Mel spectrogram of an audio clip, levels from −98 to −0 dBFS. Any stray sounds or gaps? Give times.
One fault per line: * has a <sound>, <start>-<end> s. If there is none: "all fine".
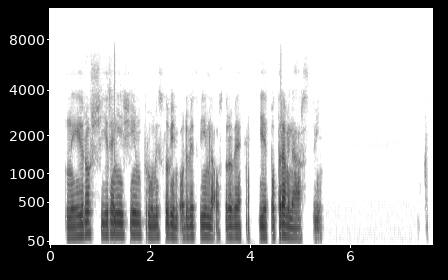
all fine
